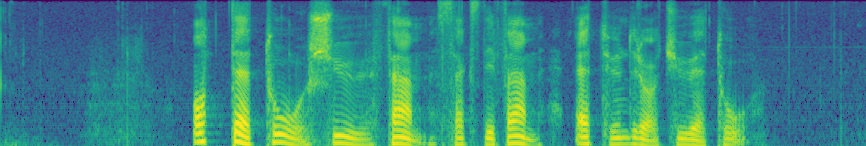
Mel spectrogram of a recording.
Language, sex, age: Norwegian, male, 32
